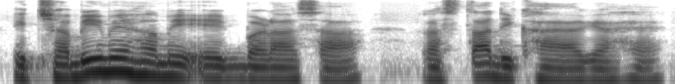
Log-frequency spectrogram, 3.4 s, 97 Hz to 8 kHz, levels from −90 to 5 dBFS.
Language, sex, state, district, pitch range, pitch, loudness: Hindi, male, Assam, Kamrup Metropolitan, 115-145 Hz, 120 Hz, -15 LUFS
